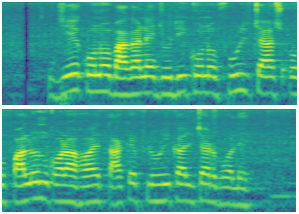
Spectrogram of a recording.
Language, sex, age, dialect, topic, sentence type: Bengali, male, 18-24, Standard Colloquial, agriculture, statement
